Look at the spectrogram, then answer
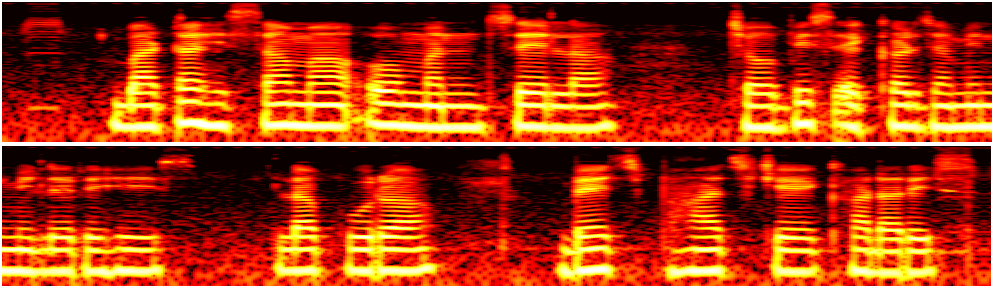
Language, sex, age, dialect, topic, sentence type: Chhattisgarhi, male, 18-24, Central, banking, statement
